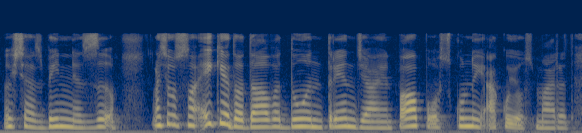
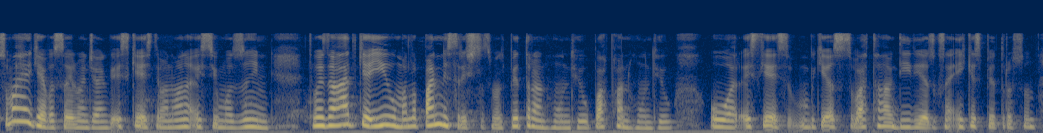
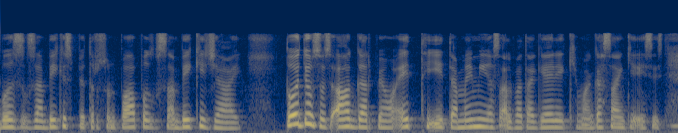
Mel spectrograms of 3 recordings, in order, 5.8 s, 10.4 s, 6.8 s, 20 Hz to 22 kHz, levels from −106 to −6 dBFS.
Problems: low volume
